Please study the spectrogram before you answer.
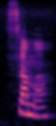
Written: summer

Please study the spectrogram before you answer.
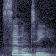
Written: seventy

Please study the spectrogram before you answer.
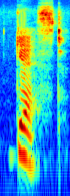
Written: guest

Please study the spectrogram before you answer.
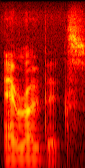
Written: aerobics

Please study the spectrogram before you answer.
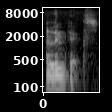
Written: olympics

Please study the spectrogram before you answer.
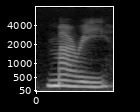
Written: marry

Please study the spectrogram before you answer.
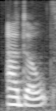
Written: adult

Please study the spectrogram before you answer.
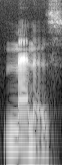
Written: manners

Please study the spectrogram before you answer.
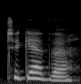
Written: together

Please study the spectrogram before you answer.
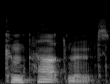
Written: compartment

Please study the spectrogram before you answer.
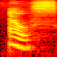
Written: else

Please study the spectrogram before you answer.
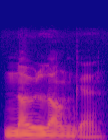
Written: no longer

